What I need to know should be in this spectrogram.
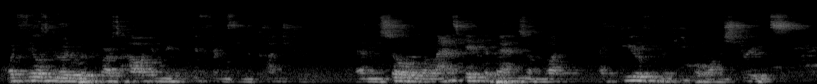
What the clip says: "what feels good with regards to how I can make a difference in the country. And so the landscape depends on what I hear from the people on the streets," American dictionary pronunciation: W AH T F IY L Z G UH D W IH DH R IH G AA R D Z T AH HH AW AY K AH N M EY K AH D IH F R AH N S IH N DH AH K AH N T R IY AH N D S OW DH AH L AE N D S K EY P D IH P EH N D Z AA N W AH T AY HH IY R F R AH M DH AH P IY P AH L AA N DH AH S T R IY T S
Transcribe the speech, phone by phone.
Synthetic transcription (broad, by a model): W AH T F IY L Z G UH D W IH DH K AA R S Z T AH HH AW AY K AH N M EY K AH D IH F R AH N S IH N DH AH K AH N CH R IY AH N S OW DH AH L AE N D S K EY P D IH P EH N D Z N W AH T AY HH IY R F R AH M DH AH P IY P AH L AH N DH AH S T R IY T S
